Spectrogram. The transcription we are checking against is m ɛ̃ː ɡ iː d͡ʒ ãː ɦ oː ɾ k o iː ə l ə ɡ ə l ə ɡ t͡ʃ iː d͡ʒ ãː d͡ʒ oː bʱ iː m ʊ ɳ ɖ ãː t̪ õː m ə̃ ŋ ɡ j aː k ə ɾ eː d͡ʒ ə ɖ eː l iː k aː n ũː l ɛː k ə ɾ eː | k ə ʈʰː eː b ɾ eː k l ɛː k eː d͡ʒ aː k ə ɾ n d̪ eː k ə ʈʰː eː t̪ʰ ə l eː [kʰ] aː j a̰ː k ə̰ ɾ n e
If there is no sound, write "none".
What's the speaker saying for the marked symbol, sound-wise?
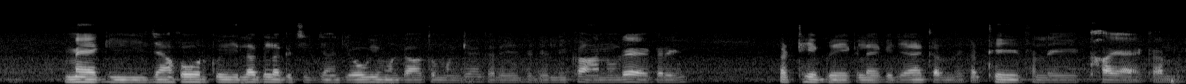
kʰ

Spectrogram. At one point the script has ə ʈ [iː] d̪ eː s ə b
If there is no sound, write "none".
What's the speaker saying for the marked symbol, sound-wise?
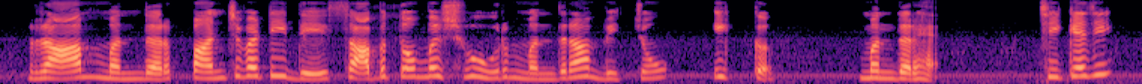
iː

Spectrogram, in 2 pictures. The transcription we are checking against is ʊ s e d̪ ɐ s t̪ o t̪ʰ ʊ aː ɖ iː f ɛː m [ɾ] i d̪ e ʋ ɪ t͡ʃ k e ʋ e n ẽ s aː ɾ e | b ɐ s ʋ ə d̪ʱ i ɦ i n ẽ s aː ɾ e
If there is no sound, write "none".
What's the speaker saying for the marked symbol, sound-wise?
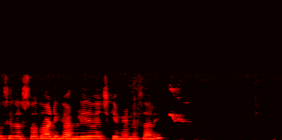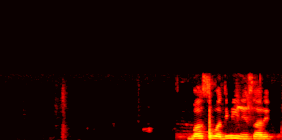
l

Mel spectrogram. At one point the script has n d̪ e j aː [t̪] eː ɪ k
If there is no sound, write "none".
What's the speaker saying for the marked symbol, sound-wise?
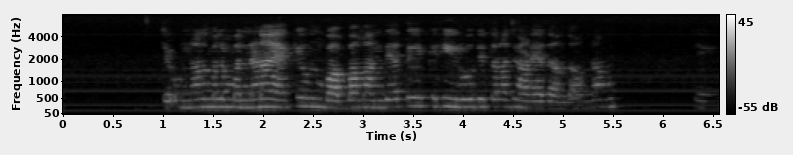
t̪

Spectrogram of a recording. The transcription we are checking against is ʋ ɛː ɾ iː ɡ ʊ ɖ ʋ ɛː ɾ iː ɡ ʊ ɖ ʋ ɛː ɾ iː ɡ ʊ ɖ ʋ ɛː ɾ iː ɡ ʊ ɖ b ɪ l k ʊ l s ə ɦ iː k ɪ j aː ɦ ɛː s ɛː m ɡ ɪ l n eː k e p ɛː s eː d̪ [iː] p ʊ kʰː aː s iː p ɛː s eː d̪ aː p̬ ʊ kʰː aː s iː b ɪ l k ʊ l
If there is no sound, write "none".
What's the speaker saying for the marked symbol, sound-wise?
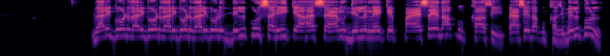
aː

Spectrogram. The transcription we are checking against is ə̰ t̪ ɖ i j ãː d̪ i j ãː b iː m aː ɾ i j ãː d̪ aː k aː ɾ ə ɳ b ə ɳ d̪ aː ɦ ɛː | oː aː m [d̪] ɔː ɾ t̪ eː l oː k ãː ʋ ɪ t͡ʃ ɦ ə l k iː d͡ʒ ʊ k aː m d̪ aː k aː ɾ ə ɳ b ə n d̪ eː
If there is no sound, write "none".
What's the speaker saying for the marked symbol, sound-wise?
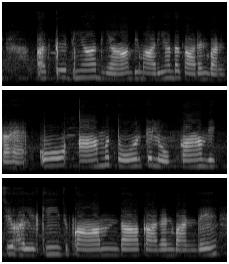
t̪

